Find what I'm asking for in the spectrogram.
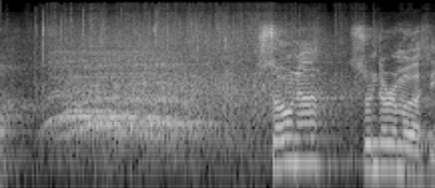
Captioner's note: audience applauding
